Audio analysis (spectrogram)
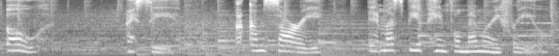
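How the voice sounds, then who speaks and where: An actress playing a tender-hearted, girlish young woman in an English game dub, speaking gently and hesitantly. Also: high-pitched, measured pace, over music. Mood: apologetic. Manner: hesitant, sympathetic.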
